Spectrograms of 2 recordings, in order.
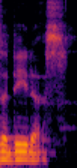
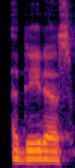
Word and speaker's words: Adidas: about what made um Adidas or Adidas, however you want to pronounce it. Adidas. That's why listen, I realized we were pronouncing it wrong as Americans.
